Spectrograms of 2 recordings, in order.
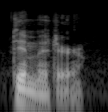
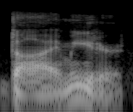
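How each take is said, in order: First: Said in the usual way. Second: "dimeter" said as DIE-mee-ter; split-word pronunciation. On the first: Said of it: "it's a dimeter". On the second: Shown as a demonstration. Teacher shows students the parts of a term, "dimeter" as DIE-mee-ter. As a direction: say "dimeter" with a long I and a full "meter".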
